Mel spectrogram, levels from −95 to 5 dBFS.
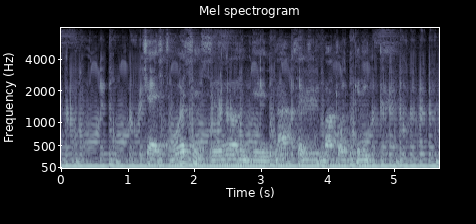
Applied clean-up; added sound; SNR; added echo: none; Musical instrument; -2 dB; reverberation time 0.6 s.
